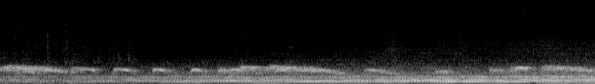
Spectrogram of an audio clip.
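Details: Actively singing spotted dove of the Leopard type, Indonesian kuk 6 song style: repeated soft coos, some slurred downward, continuing across the clip above a loud, constant low droning background.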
